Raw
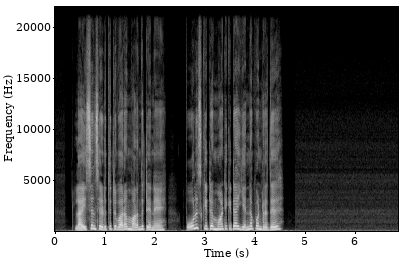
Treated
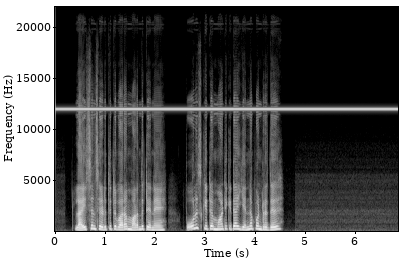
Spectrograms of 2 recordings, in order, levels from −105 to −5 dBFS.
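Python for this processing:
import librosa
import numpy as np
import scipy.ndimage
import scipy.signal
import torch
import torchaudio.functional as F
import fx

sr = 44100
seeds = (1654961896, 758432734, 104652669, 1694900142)

y = scipy.signal.sosfilt(scipy.signal.butter(2, 110.0, 'highpass', fs=sr, output='sos'), x)
y = fx.pwm(y, sr, carrier_hz=12000.0)
y = F.gain(torch.from_numpy(y), 7.0).numpy()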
